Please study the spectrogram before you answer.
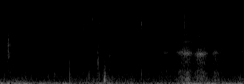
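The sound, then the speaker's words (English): Close, soft gum chewing for ASMR, with quiet wet smacks and clicks of the mouth scattered through a faint, hushed stretch. “Oh, gum. Ready? I'm gonna try to smack.”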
